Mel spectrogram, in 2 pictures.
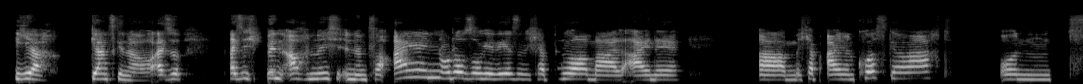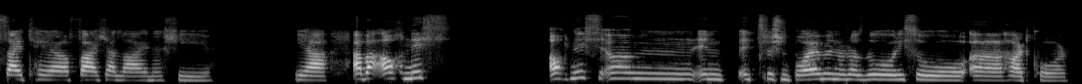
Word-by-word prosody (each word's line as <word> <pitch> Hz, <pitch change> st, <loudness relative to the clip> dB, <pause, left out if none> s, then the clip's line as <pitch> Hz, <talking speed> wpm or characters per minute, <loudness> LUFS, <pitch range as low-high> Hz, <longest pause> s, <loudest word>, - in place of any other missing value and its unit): Ja, 250 Hz, -4 st, +6 dB, 0.5 s
ganz 250 Hz, -1 st, +5 dB
genau. 210 Hz, -6 st, -1 dB, 0.2 s
Also 230 Hz, +2 st, +3 dB, 0.5 s
also, 260 Hz, +1 st, +5 dB
ich 255 Hz, -2 st, -4 dB
bin 285 Hz, -1 st, +2 dB
auch 255 Hz, 0 st, +4 dB
nicht 255 Hz, +1 st, -1 dB
in 240 Hz, -1 st, -2 dB
'nem 225 Hz, -1 st, -1 dB
Verein 315 Hz, +7 st, +2 dB
oder 285 Hz, +1 st, +4 dB
so 260 Hz, 0 st, 0 dB
gewesen, 250 Hz, -1 st, +1 dB
ich 235 Hz, +1 st, -10 dB
habe 235 Hz, 0 st, -2 dB
nur 245 Hz, -1 st, +5 dB
mal 215 Hz, -2 st, +2 dB, 0.2 s
eine 220 Hz, 0 st, -2 dB, 0.8 s
ähm, 220 Hz, -1 st, +4 dB
ich -, -, -8 dB
habe 250 Hz, 0 st, -1 dB
einen 230 Hz, 0 st, +2 dB
Kurs 295 Hz, 0 st, +1 dB
gemacht 280 Hz, +1 st, -2 dB, 0.5 s
und 225 Hz, -1 st, -4 dB, 0.2 s
seither 220 Hz, -2 st, -1 dB
fahre 210 Hz, -2 st, +4 dB
ich 215 Hz, +2 st, -7 dB
alleine 190 Hz, -1 st, -6 dB
Ski. 185 Hz, -1 st, -13 dB, 0.8 s
Ja, 200 Hz, -3 st, +1 dB, 0.2 s
aber 265 Hz, +1 st, +5 dB
auch 280 Hz, 0 st, 0 dB
nicht 295 Hz, +3 st, -4 dB, 1.0 s
auch 260 Hz, -1 st, +4 dB
nicht, 295 Hz, +1 st, -7 dB
ähm, 260 Hz, -2 st, -5 dB
in 235 Hz, -2 st, -5 dB
in 235 Hz, 0 st, -7 dB
zwischen 235 Hz, -3 st, -4 dB
Bäumen 240 Hz, +3 st, +1 dB
oder 230 Hz, -1 st, -4 dB
so 225 Hz, 0 st, -2 dB
nicht 225 Hz, 0 st, -4 dB
so, 200 Hz, -3 st, -3 dB
äh, -, -, -1 dB
Hardcore. 190 Hz, -3 st, -3 dB
235 Hz, 135 wpm, -23 LUFS, 215-260 Hz, 1.0 s, Ja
